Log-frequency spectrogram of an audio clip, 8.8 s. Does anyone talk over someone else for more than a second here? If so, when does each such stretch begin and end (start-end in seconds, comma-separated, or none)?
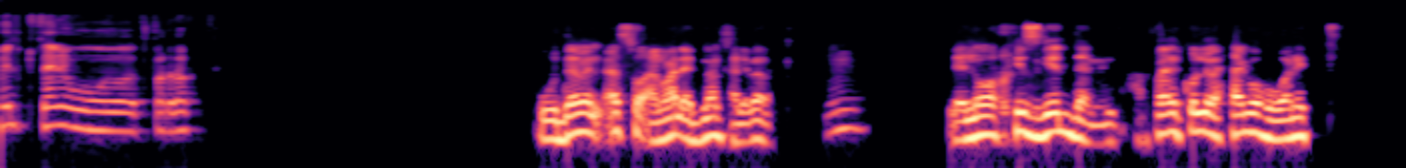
none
